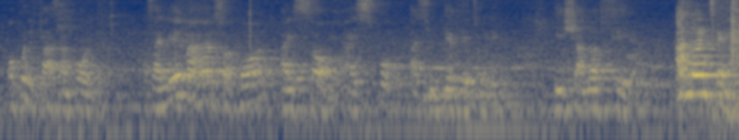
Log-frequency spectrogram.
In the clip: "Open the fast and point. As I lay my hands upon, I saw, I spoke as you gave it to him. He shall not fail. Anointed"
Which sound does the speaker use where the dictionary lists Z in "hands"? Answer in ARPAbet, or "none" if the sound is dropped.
S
